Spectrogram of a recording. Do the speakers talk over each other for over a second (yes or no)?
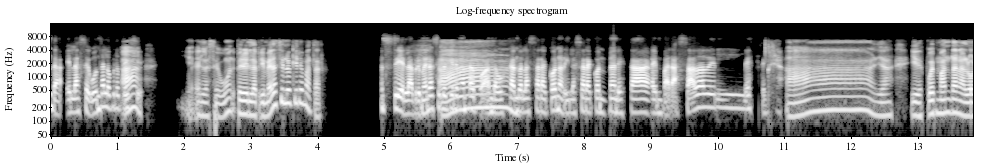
yes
